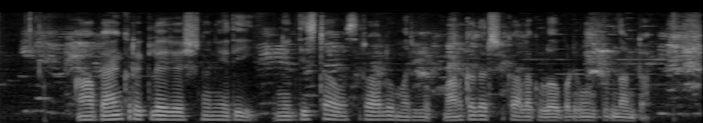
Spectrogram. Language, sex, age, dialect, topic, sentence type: Telugu, male, 31-35, Telangana, banking, statement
